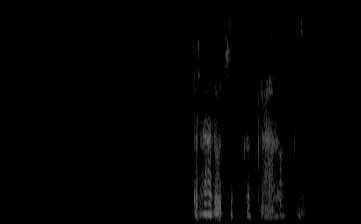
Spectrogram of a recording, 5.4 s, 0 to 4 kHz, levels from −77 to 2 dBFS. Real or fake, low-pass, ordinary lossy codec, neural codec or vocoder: fake; 3.6 kHz; MP3, 24 kbps; autoencoder, 22.05 kHz, a latent of 192 numbers a frame, VITS, trained on one speaker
